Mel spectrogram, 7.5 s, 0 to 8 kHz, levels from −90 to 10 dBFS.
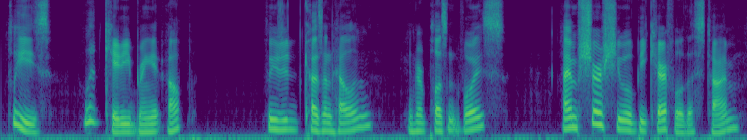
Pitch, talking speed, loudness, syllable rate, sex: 150 Hz, 175 wpm, -20 LUFS, 5.6 syllables/s, male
